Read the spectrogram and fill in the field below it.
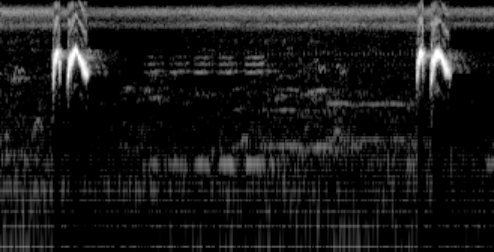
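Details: Morning calls of a swallow: two matching bursts, each a short clipped note followed by a longer arched chirp, about three and a half seconds apart, with a constant high-pitched hiss behind.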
